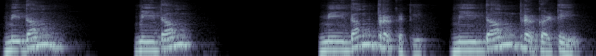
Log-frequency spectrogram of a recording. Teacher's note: प बोलते हैं तो दोनों होठ मिल जाते हैं, तो इस बिंदी का उच्चारण म निकलेगा। लेकिन वापस ये संयुक्तक से भी है प्र, तो यहाँ पे आधा प द के साथ जोड़ के बोलना है।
